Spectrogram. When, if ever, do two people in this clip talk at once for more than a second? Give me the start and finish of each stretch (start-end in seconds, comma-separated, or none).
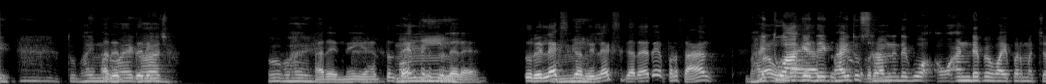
7.6-9.1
